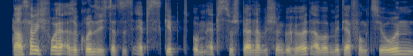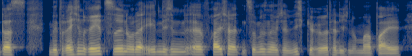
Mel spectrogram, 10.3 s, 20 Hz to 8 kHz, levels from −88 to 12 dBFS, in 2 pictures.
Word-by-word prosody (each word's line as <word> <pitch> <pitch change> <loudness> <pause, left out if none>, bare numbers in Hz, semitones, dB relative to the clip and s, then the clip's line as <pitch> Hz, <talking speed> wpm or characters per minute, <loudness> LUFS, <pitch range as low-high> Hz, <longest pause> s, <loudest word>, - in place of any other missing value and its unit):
Das 125 +7 +4
habe 190 - +7
ich - - -3
vorher 170 -1 +4
also, 125 - 0
grundsätzlich, 130 -2 +1
dass 120 0 -3
es 115 - -7
Apps - - -4
gibt, 135 0 -4
um 125 - -3
Apps - - -3
zu 130 - -3
sperren, 120 -1 +3
habe 120 -1 -2
ich - - -10
schon 125 -2 -5
gehört, 115 +5 +1
aber 115 -1 +2
mit 125 +1 -5
der - - +5
Funktion, 140 +6 0
das 125 0 +4 0.3
mit 120 -1 -4
Rechenrätseln 145 +2 +2
oder 130 -1 +3
Ähnlichem, 135 0 -5
äh, 135 -1 0
freischalten 130 0 +2
zu 130 - -4
müssen, 135 0 -4
habe 125 - -1
ich - - -9
noch 115 - -5
nicht 140 +6 -8
gehört, 115 +1 -2
hatte 120 -2 -5
ich 110 - -9
nur 105 -1 -12
mal 110 0 -3
bei 95 0 -1
125 Hz, 240 wpm, -23 LUFS, 120-135 Hz, 0.3 s, habe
